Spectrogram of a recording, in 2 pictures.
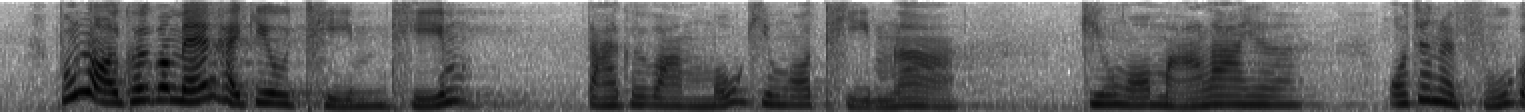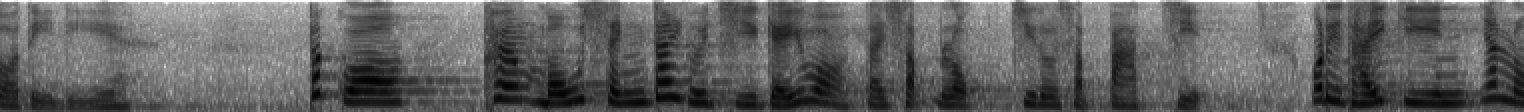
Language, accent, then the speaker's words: Chinese; China; 我们中国人食是很重要的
